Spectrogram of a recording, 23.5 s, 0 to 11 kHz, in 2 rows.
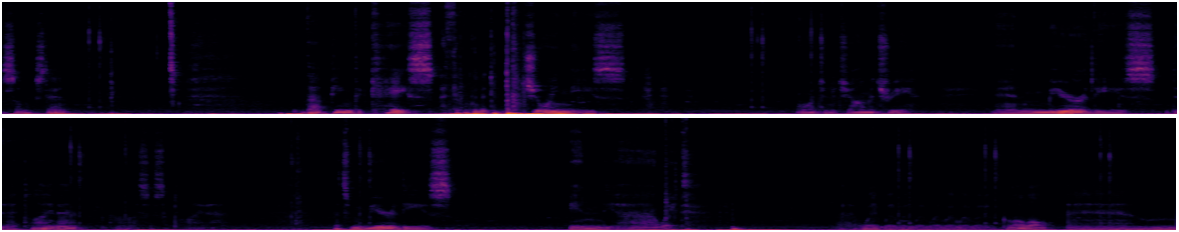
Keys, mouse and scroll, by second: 0.1-2.8 drag, 5.4 ctrl+j, 7.9 click, 13.4-15.8 middle drag, 15.8 click, 21.1 click.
